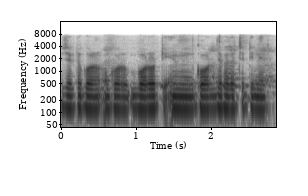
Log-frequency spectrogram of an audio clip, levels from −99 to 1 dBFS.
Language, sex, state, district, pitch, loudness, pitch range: Bengali, male, Tripura, Unakoti, 125 Hz, -17 LUFS, 120-125 Hz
